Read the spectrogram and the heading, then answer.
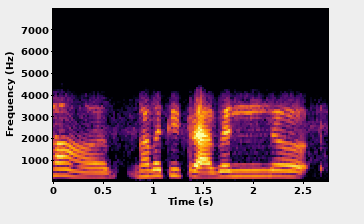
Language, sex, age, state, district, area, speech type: Sanskrit, female, 18-30, Karnataka, Vijayanagara, urban, conversation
